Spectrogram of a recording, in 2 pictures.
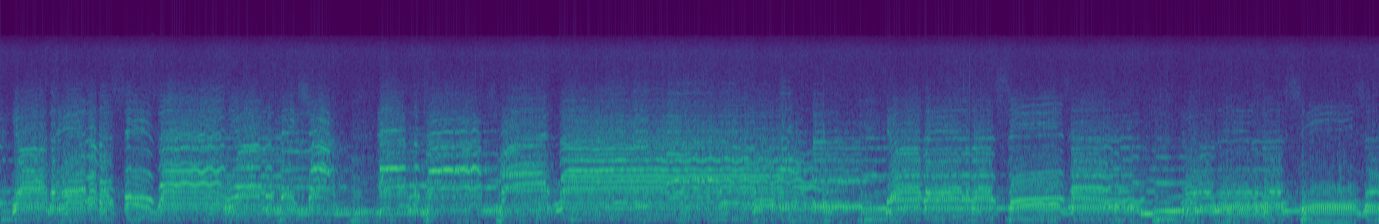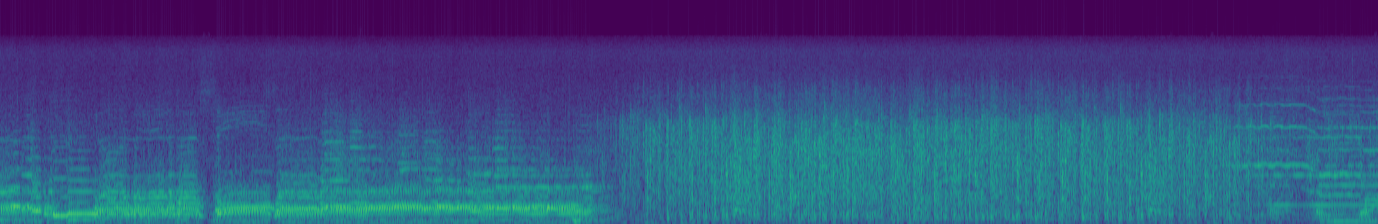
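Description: A song, singing with instrumental accompaniment, that ends about twenty seconds in, followed by steady applause.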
